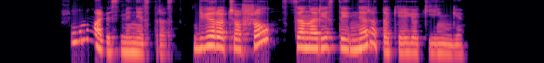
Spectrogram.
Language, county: Lithuanian, Panevėžys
